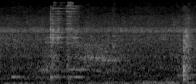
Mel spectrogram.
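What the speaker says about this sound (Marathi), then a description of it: "आपल्याला गॅस स्लो ठेवूनच कांदा पूर्णपणे शिजवून घ्यायचा आहे" Onion cooking in oil on a low gas flame, a gentle steady sizzle with a couple of brief louder stirring scrapes against the pan.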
